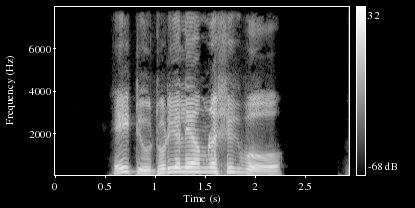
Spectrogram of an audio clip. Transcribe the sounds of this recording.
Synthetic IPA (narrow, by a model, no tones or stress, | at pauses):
ejʈuːʈoɽijoleamɾaʃikbo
